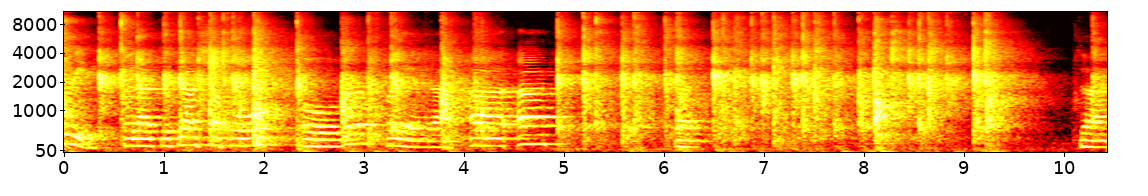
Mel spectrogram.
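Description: Tap shoes striking a hard studio floor in a quick, uneven run of taps during a dance routine, with a voice singing the rhythm as 'da da da' over roughly the first half. The taps go on alone after that and fade out just before the end.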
